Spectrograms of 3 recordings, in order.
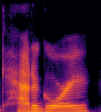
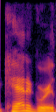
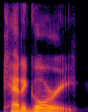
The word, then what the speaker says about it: category: Which is why category looks like it has 4 equal syllables, category. But a native speaker completely swallows the middle.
